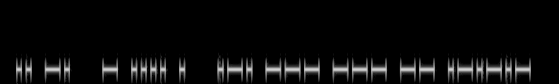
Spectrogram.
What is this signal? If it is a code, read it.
Morse code, heard as a keyed tone, about 25 wpm, 700 Hz. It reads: IN THE ROOM.
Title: Sentences from Top 1000 Words - Review Part 3 - 25wpm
